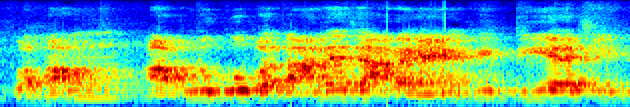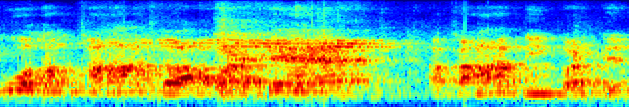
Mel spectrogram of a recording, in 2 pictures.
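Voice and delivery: ordinary delivery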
